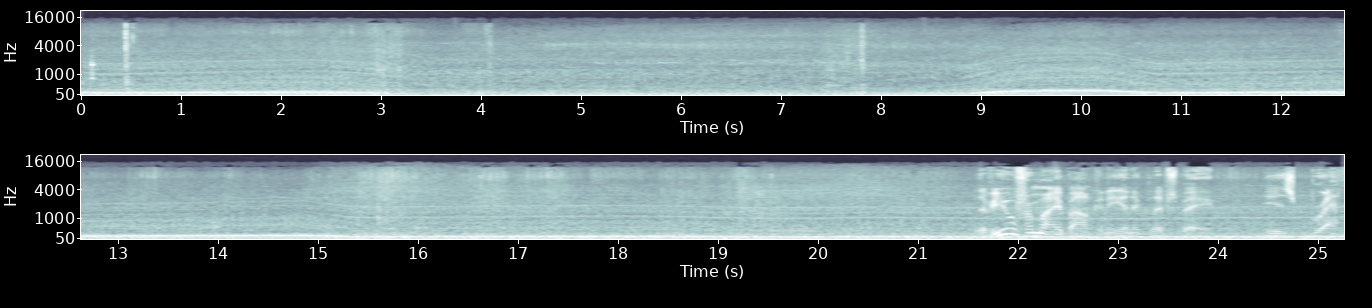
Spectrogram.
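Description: A bus engine hums steadily and rises and falls in pitch as it speeds up and slows down.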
